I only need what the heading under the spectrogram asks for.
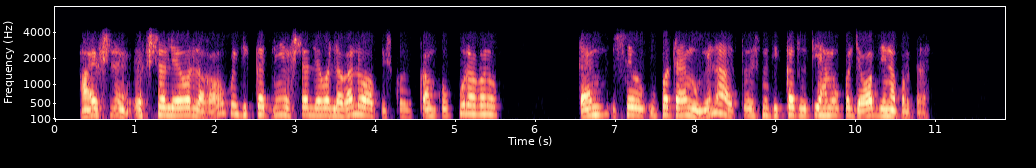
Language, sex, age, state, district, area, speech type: Urdu, male, 45-60, Delhi, New Delhi, urban, conversation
